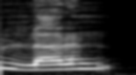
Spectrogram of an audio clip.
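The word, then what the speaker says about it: learn: कर लिया optimistic to लर्न कुछ इस तरह से आवाज आई तो इसे कहना है लर्न लर्न र की आवाज तो बहुत हल्की आती है साइलेंट टाइप की लर्न लर्न ठीक है दिस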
